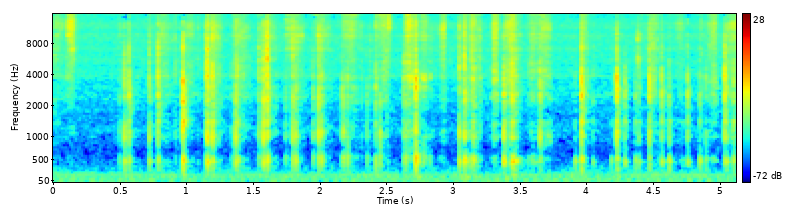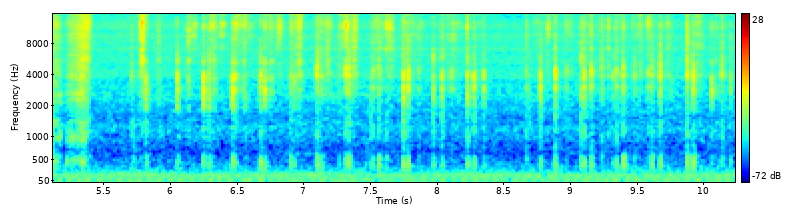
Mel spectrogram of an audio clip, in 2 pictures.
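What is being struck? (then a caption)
Cloth-covered hardcover book spine. Long acrylic nails tap and scratch along the cloth-covered spine and edge of a closed red hardcover journal, a solid stack of pages angled on a wooden table. A quick run of sharp, dry clicks with short scratchy strokes sits over a low steady hum. The tapping is densest in the first half and thins into lighter, evenly spaced ticks toward the end.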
